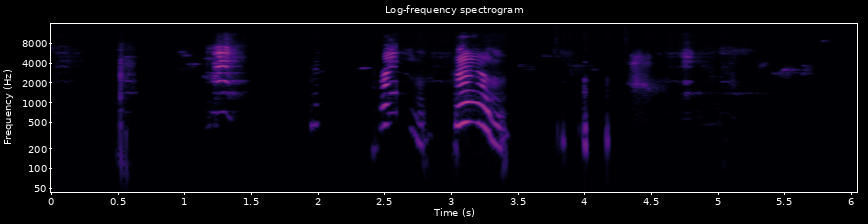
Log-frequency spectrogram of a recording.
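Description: A giant flock of geese honks outside, coming over toward a window, a scattered series of loud, nasal calls overlapping irregularly, some brief and clipped, one longer and drawn out, with short quiet gaps between.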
